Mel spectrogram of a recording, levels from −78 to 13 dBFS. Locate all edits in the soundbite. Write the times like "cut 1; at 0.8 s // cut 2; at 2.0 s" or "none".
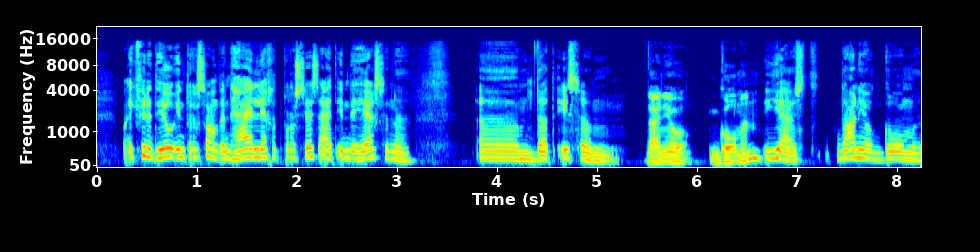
none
